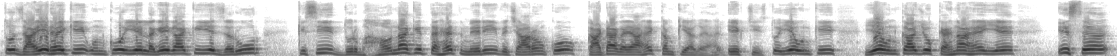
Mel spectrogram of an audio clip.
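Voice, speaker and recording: This man is the host of a studio news discussion, with a voice that is plainly high for a man. He listens attentively and sums up what his guest has said before he moves on to his next question. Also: a little mellow.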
